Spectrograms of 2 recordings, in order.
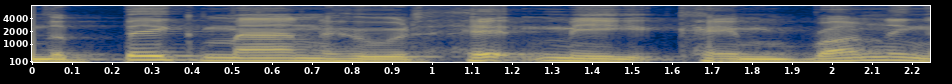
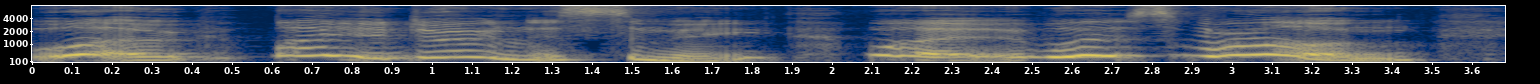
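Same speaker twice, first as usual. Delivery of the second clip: mock very high, playing-the-victim innocent voice. Imitating how a man acts as the innocent victim: mock innocent-victim tone. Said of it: "puts on like this tone of like".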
